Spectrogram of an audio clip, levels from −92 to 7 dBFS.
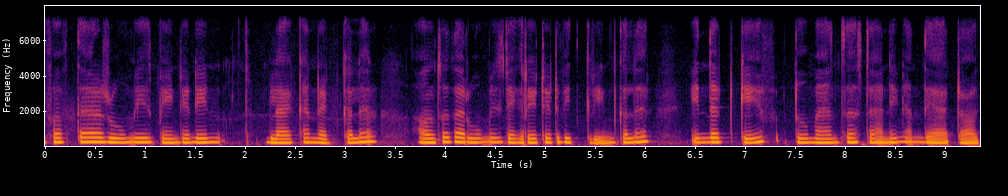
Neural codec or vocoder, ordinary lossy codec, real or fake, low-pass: none; none; real; 7.2 kHz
